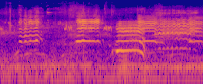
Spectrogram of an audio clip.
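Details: Goats on a farm bleating, several overlapping wavering calls, some rising then falling, over a steady low hum.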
